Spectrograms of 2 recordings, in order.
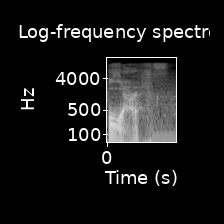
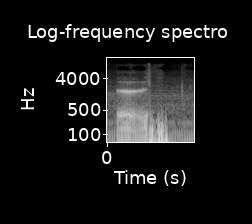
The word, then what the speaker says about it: Earth: I think it's called Yarth. Actually, it's pronounced Earth.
